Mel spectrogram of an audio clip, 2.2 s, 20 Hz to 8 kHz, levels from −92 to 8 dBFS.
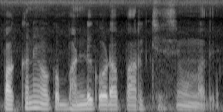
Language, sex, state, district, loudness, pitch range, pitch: Telugu, male, Telangana, Mahabubabad, -23 LUFS, 105-120 Hz, 115 Hz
